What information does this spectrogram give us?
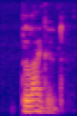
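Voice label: "blackguard", English, British accent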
